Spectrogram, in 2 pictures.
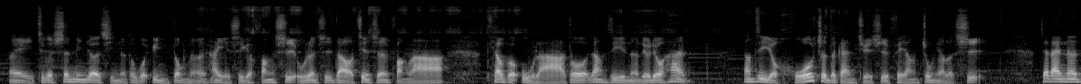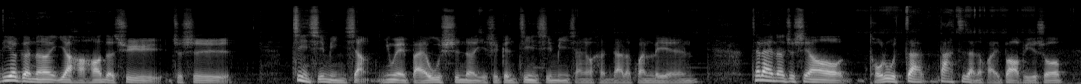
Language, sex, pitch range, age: Chinese, male, 85-110 Hz, 30-49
